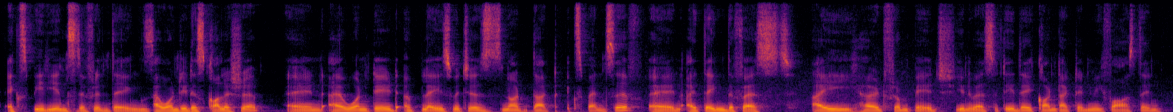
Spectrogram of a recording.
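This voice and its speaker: Flat-voiced Indian man, gravelly. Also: medium pitch, unhurried, few pauses. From India, Bangalore. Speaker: international student interviewee. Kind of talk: documentary interview. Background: clear guitar music.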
